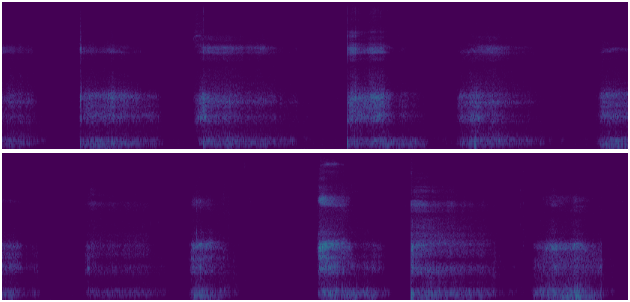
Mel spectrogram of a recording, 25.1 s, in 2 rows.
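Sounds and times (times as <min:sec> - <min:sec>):
breath loop on left recorded with binaural microphone: 0:00.0 - 0:00.9, 0:01.5 - 0:06.1, 0:06.9 - 0:08.5, 0:09.1 - 0:10.9, 0:11.9 - 0:13.4, 0:14.2 - 0:17.1, 0:18.9 - 0:24.7.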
